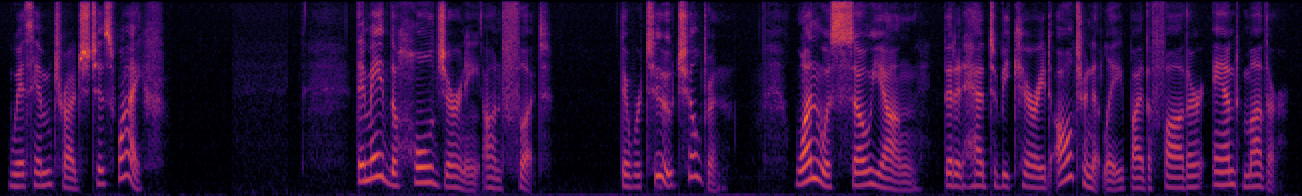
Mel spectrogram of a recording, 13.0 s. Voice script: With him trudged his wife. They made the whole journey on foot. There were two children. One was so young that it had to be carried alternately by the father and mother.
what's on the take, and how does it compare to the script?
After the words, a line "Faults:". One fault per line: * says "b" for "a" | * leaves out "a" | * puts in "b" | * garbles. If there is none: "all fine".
With him trudged his wife. They made the whole journey on foot. There were two children. One was so young that it had to be carried alternately by the father and mother.
Faults:
all fine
